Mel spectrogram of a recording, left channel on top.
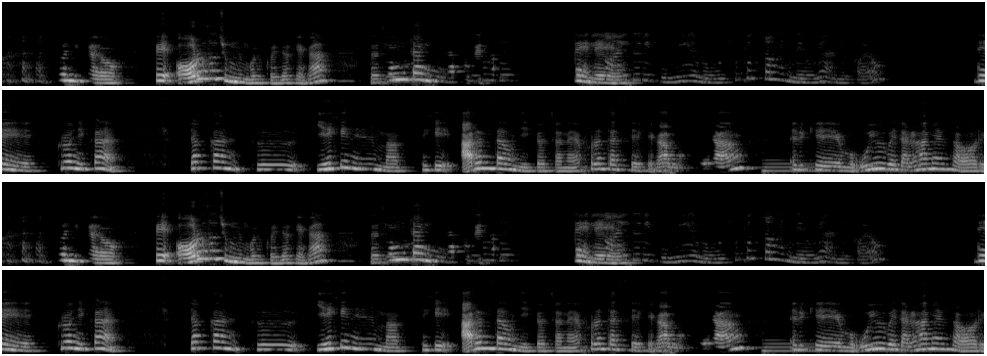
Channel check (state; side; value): identical; both; correlation 1.00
